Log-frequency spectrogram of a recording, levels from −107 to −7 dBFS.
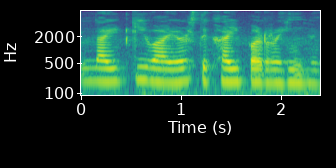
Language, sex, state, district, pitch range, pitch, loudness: Hindi, female, Gujarat, Gandhinagar, 180-190 Hz, 185 Hz, -17 LUFS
